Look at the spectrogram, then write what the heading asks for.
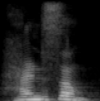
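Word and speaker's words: handsome: यार हम लिखते क्या, हैंडसम, पढ़ते क्या, हैंडसम, उसमें भी साइलेंट होता है ना साहब डी।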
